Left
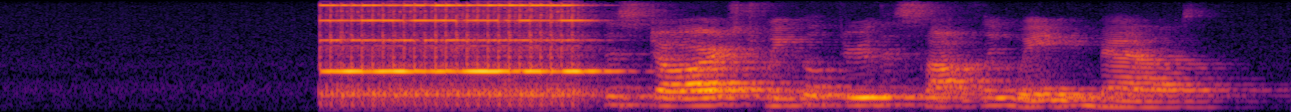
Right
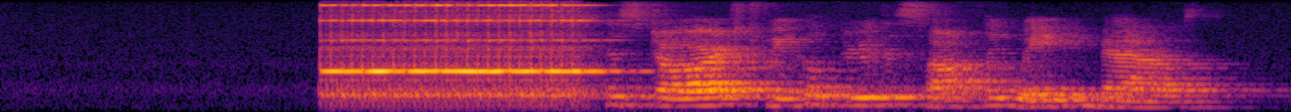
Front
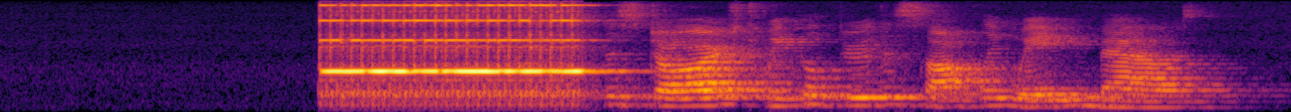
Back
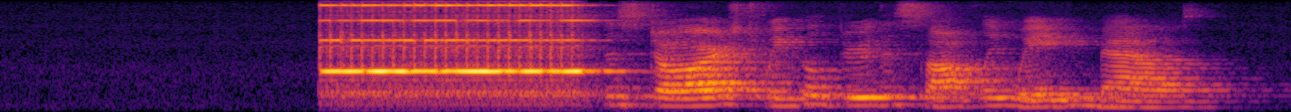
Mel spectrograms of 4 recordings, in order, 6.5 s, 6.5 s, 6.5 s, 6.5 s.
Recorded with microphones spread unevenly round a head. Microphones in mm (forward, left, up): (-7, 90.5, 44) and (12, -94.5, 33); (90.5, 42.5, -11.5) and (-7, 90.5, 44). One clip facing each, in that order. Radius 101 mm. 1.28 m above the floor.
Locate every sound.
1.6 s a phone ringing: 35° left, 1.4 m
3.0 s a woman speaking: 65° left, 5.5 m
